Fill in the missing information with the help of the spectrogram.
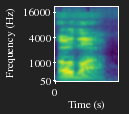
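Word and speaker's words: hola: Ola. Ola. Why does it sound like like that or look like that on the screen? What was it again? Ola, Marcia. Ola. The H is silent.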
